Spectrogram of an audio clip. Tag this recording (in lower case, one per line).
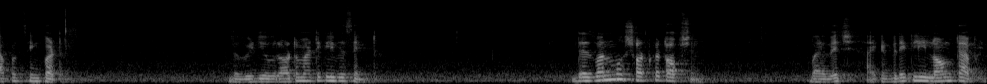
speech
